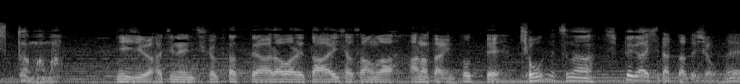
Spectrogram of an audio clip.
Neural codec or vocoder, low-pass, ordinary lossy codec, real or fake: none; 7.2 kHz; none; real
